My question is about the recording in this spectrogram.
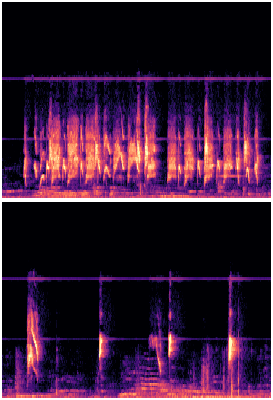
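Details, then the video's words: Sunbird song made as a training master: a dense scratchy twittering burst of about two seconds, followed by sparse sharp high chips amid low background noise. "Masteran sogok ontong paling ampuh - sogon gacor nembak"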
